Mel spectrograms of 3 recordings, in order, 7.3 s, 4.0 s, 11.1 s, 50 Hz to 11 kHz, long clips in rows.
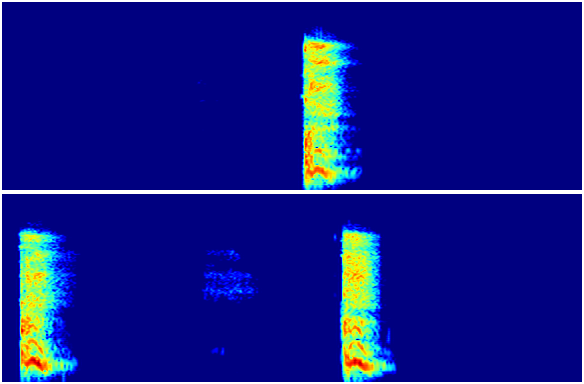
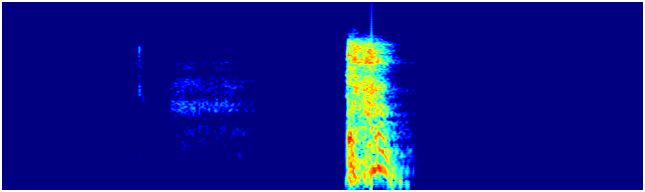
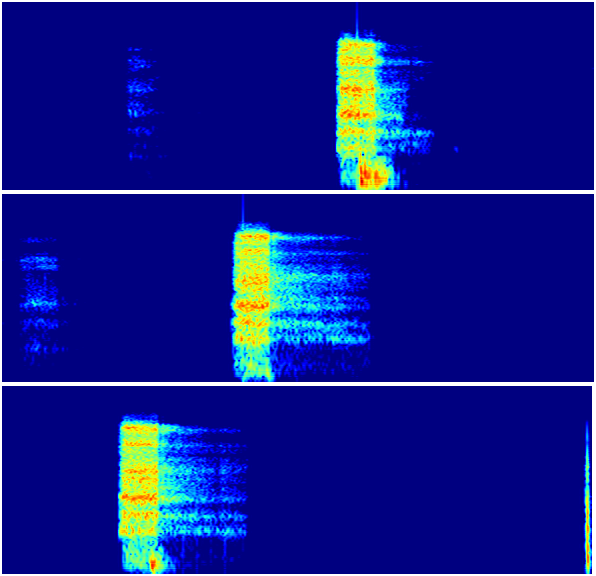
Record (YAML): three_cough_length: 7.3 s
three_cough_amplitude: 31899
three_cough_signal_mean_std_ratio: 0.22
cough_length: 4.0 s
cough_amplitude: 32768
cough_signal_mean_std_ratio: 0.21
exhalation_length: 11.1 s
exhalation_amplitude: 29640
exhalation_signal_mean_std_ratio: 0.23
survey_phase: beta (2021-08-13 to 2022-03-07)
age: 45-64
gender: Female
wearing_mask: 'No'
symptom_runny_or_blocked_nose: true
smoker_status: Never smoked
respiratory_condition_asthma: false
respiratory_condition_other: false
recruitment_source: REACT
submission_delay: 2 days
covid_test_result: Negative
covid_test_method: RT-qPCR
influenza_a_test_result: Negative
influenza_b_test_result: Negative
